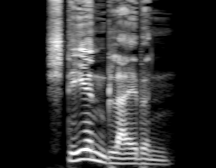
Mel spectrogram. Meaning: 1. to stop moving 2. to be left as-is
- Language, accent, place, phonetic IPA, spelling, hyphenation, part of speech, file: German, Germany, Berlin, [ˈʃteːənˌblaɪ̯bn̩], stehenbleiben, ste‧hen‧blei‧ben, verb, De-stehenbleiben.ogg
